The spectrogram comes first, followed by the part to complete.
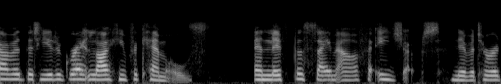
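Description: From 0.74 to 0.90 s and 3.21 to 3.34 s, AMR bit errors occur. Flipped bits misplace excitation pulses. The speech turns hoarse and gargly, with roughly 5% of bits in error in the first burst and 7% in the second.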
